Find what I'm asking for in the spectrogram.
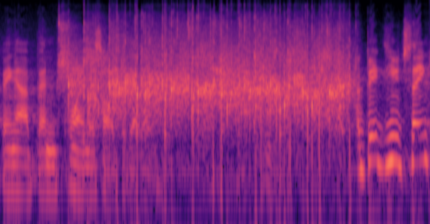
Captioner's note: audience applauding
